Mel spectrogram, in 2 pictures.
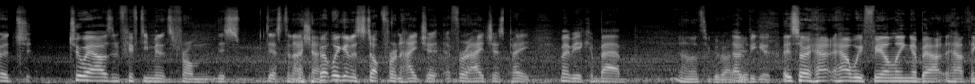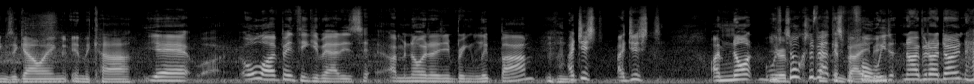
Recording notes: Stacks On At The Big Strawberry. We're doing the show live outside the Big Strawberry in Koonoomoo, Victoria.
